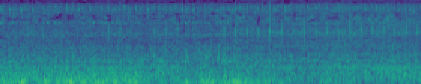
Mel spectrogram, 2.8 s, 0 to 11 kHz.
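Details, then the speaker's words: John Deere 322 lawn tractor bought at auction, oil found double overfull and smelling of gas, coolant fine: low, steady rumble idling evenly without misses or knocks, sounds good. "Let's see if the internet or the website was right. Oh, yeah. Thing sounds good."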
